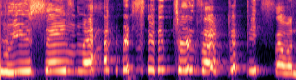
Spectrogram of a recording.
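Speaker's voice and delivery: talking through giggles, very high-pitched. Explaining a philosophy example about saving a drowning child, laughing while talking. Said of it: "I don't know why I'm laughing".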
